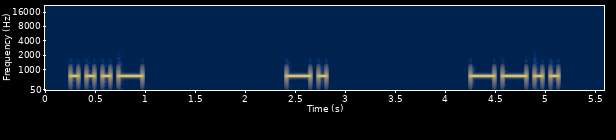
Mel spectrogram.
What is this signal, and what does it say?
Morse code, heard as a keyed tone, about 15 wpm, spaced as for 5 wpm, 700 Hz. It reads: VNZ
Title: USA Call Signs - 6x Character Spacing - 15wpm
